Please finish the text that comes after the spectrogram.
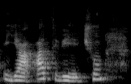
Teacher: The stress is on я.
